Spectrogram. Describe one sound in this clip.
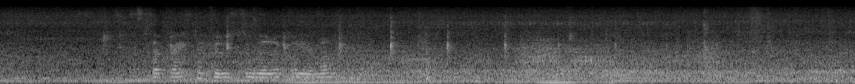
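A knife clicks and scrapes against a glass baking dish.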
